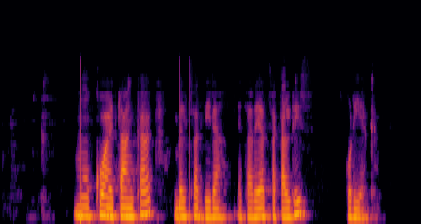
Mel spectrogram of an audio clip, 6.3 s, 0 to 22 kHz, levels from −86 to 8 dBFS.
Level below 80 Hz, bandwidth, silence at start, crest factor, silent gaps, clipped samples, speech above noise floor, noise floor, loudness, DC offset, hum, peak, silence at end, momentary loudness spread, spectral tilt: -48 dBFS; 4.9 kHz; 1.1 s; 18 dB; none; under 0.1%; 63 dB; -79 dBFS; -17 LUFS; under 0.1%; none; 0 dBFS; 0.7 s; 11 LU; -10.5 dB/octave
